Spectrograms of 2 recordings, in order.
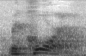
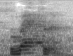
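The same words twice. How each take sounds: First: The stress is on the last syllable. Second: The stress is on the first syllable.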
